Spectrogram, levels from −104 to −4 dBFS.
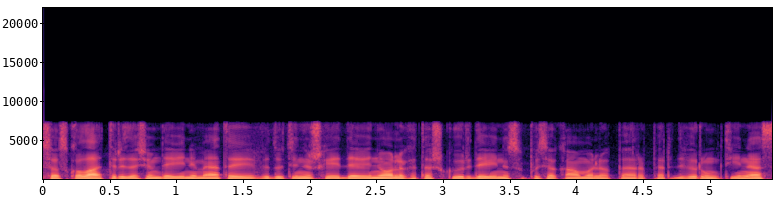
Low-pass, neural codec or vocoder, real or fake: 7.2 kHz; none; real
